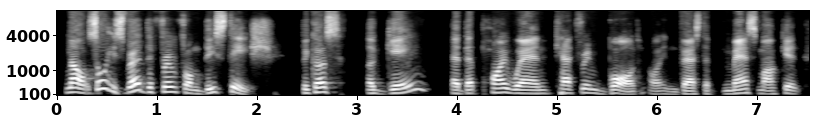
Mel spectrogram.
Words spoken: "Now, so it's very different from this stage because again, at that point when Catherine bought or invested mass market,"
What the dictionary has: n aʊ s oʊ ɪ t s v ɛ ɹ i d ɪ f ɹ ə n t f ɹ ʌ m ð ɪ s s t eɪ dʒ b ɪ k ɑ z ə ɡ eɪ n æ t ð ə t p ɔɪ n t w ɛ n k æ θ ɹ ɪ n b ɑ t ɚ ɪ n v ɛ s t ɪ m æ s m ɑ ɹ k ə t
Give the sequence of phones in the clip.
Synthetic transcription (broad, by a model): n aʊ s oʊ ɪ t s v ɛ ɹ i d ɪ f ɹ ə n t f ɹ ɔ m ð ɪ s s t eɪ dʒ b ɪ k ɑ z ə ɡ eɪ n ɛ t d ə t p ɔɪ n t w ɛ n k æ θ ɹ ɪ n b ɑ t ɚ ɪ n v ɛ s t ɪ m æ s m ɑ k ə t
